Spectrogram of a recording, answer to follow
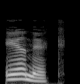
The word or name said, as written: annick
